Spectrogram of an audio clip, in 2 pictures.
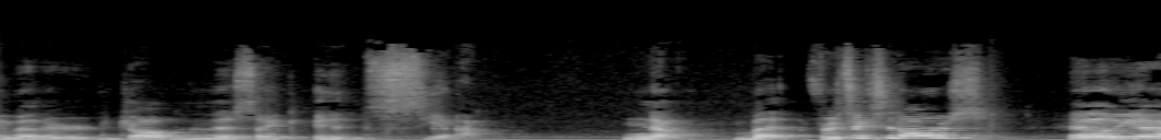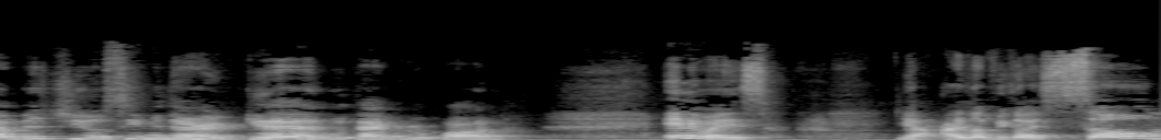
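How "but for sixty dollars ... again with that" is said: excited. Real, not acted. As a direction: hype it up, pitch jumping. Hyped about the sixty-dollar deal.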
